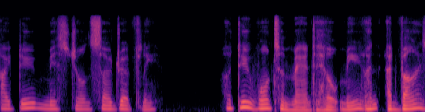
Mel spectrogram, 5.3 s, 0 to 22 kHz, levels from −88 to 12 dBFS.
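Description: From 0.24 to 2.07 s, automatic gain rising lifts the level by about 7 dB. Voice and background swell together. A second slow rise runs from 2.64 s to the end.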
